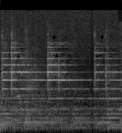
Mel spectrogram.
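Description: A bell rings with a steady series of strikes, roughly two per second, each adding to a sustained, shimmering metallic hum at moderate loudness. No voices are heard.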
